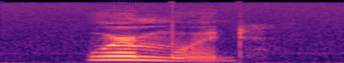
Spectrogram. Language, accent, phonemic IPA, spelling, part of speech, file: English, US, /ˈwɚm.wʊd/, wormwood, noun, En-us-wormwood.ogg
- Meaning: An intensely bitter herb (Artemisia absinthium and similar plants in genus Artemisia) used in medicine, in the production of absinthe and vermouth, and as a tonic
